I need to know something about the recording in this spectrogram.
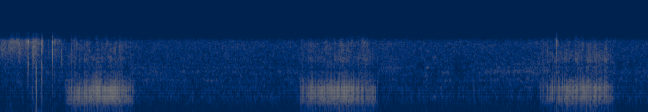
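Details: Snoring from a sleeping dog napping: three even, buzzing snores, about one every three and a half seconds, with quiet between them.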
